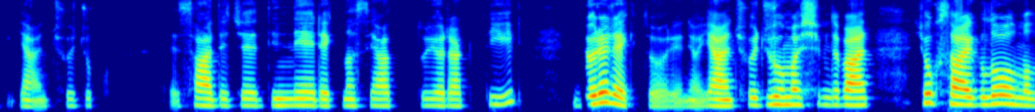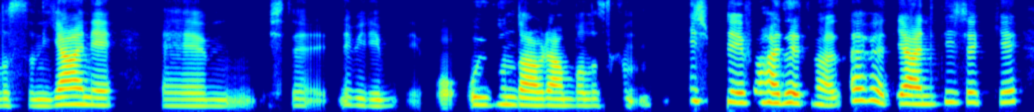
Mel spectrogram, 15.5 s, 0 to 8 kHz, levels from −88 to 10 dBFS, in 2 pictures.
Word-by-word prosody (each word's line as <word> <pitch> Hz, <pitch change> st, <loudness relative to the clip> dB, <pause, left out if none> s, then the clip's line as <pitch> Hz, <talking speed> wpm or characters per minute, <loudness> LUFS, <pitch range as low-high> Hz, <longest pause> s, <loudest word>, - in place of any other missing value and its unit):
yani 85 Hz, 0 st, -10 dB
çocuk, 175 Hz, +1 st, -21 dB, 0.6 s
eee, -, -, -19 dB
sadece 180 Hz, -1 st, -4 dB
dinleyerek 180 Hz, -1 st, -4 dB
nasihat 175 Hz, 0 st, -7 dB, 0.2 s
duyarak 175 Hz, 0 st, -7 dB
değil, 215 Hz, +6 st, -10 dB, 0.4 s
görerek 225 Hz, -3 st, +4 dB
de -, -, -11 dB
öğreniyor. 85 Hz, 0 st, -11 dB
Yani 170 Hz, -, +2 dB
çocuğuma 205 Hz, +3 st, -1 dB
şimdi 200 Hz, 0 st, -8 dB
ben 195 Hz, -1 st, +6 dB, 0.4 s
çok 255 Hz, -1 st, +2 dB
saygılı 210 Hz, -1 st, +5 dB
olmalısın, 180 Hz, -6 st, -1 dB
yani, 200 Hz, +1 st, +3 dB, 0.3 s
emm, 175 Hz, -, -9 dB
işte, 180 Hz, 0 st, -15 dB
ne -, -, -12 dB
bileyim 170 Hz, -1 st, -9 dB
e -, -, -26 dB
o -, -, -9 dB
uygun 205 Hz, +1 st, -4 dB
davranmalısın, 180 Hz, -, -1 dB, 0.3 s
hiçbir 305 Hz, -1 st, -5 dB
şey 265 Hz, -, +4 dB
ifade 260 Hz, -1 st, +3 dB
etmez 220 Hz, -6 st, 0 dB
Evet, 315 Hz, -5 st, 0 dB
yani 225 Hz, -1 st, +5 dB
diyecek 270 Hz, -1 st, -5 dB
ki 275 Hz, +2 st, -4 dB
195 Hz, 135 wpm, -21 LUFS, 175-225 Hz, 0.6 s, ben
